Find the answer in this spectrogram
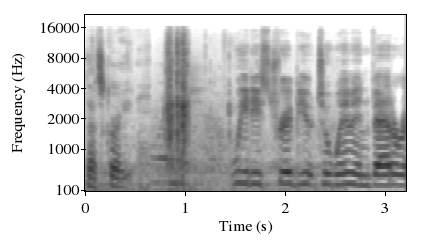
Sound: camera clicking

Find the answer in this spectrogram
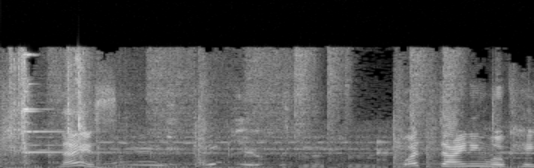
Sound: ding sound

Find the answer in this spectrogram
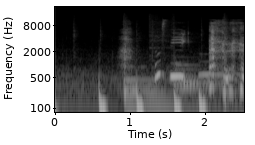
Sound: gasp

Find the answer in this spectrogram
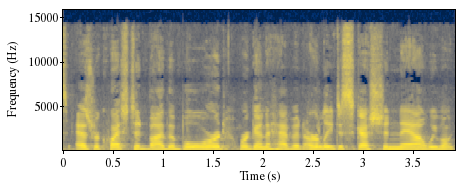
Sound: none

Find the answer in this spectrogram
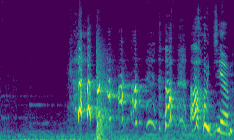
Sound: laughs

